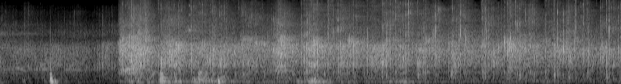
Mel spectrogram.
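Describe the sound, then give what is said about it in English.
Applause from the audience at the Crossing as a speaker is welcomed: after a quiet moment with a single soft thump, dense clapping starts abruptly and holds strong and steady to the end. “Will you put your hands together and welcome our new friend to the Crossing, Ken Ham.”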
